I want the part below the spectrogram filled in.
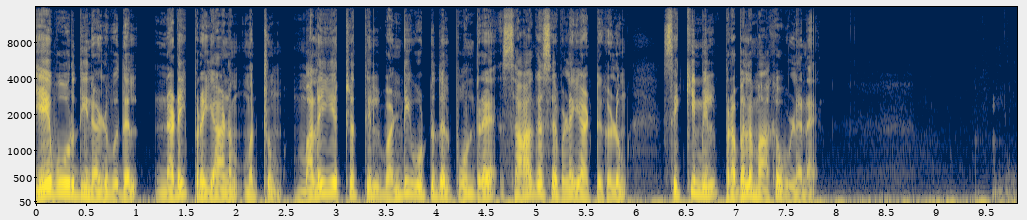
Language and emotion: Tamil, neutral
